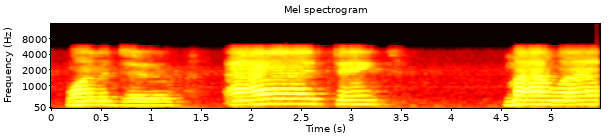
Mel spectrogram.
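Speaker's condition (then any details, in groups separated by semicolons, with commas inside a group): Brain injury; bicycle accident head injury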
